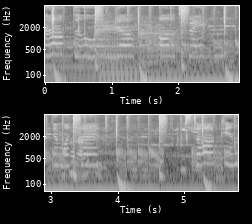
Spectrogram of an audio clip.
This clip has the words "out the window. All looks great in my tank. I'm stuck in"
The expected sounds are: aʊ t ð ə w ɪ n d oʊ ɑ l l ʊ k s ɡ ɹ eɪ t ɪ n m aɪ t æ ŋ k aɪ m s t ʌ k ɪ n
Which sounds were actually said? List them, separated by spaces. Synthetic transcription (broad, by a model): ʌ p ð ə w ɪ n d oʊ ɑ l l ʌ s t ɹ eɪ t ɪ n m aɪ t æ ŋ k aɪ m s t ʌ k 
